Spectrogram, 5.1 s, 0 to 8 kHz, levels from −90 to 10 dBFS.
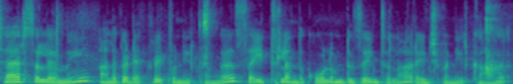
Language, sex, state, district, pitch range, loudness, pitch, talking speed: Tamil, female, Tamil Nadu, Nilgiris, 185-220 Hz, -18 LUFS, 205 Hz, 130 wpm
